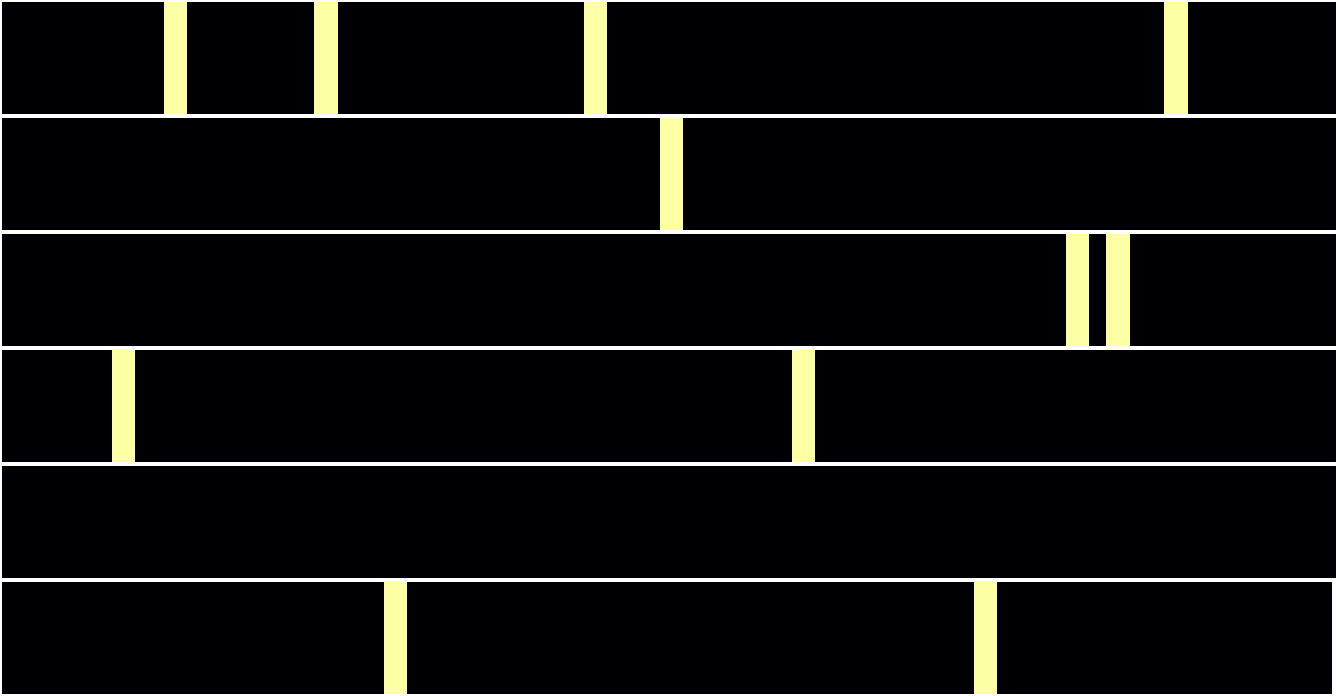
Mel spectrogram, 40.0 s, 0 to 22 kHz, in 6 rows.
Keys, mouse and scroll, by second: 0.8 click, 3.6 scroll, 9.9-18.5 drag, 18.7 click, 19.6 right click, 20.6 click, 23.9-34.0 drag, 24.2 typing, 33.0 typing, 35.3 click, 35.3 typing, 38.2-40.0 drag.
